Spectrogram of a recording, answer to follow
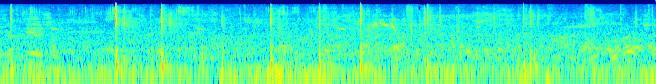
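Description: Footballs being struck in a short passing drill: several sharp kicks at irregular intervals, over players calling to each other in the background.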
